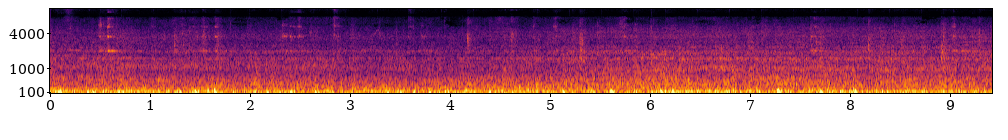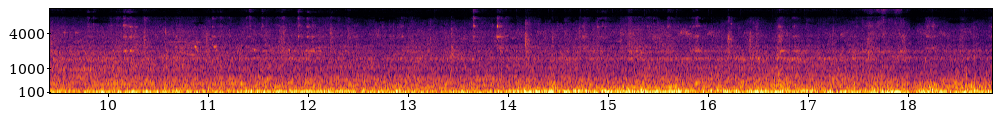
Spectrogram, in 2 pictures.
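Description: A steady low rumble with a faint hiss and scattered light ticks over it, unchanging throughout.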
